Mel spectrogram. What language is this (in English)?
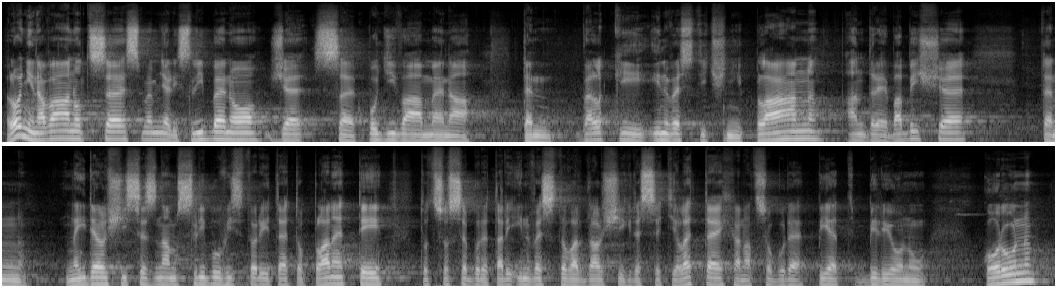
Czech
